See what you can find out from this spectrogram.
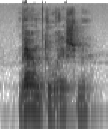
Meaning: roadside tourism (recreation one engages in at the side of a road)
- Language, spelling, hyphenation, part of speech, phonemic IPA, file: Dutch, bermtoerisme, berm‧toe‧ris‧me, noun, /ˈbɛrm.tuˌrɪs.mə/, Nl-bermtoerisme.ogg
